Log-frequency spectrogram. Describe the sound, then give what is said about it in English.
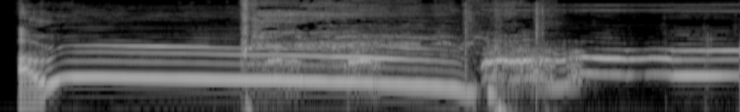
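A human voice imitates a wolf howling at sunset, holding one long tonal howl that slowly sinks in pitch. A brief rough break comes near the end before the howl carries on. “And it's like sunset, and the wolf is howling.”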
